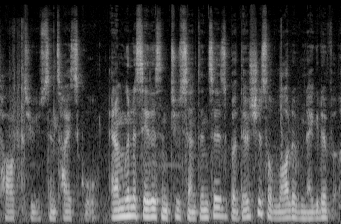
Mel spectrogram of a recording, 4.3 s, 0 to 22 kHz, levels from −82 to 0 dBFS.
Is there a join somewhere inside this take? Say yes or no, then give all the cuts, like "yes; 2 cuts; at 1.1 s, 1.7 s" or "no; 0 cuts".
yes; 1 cut; at 1.3 s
